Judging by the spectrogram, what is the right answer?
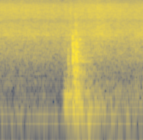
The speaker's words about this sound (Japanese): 同じフライパンにマッシュルームを入れて残りのバターを入れます。 マッシュルームは強火で一気に炒めていきます。水分が出てきますので水分を飛ばすようにして炒めていくといいですね。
